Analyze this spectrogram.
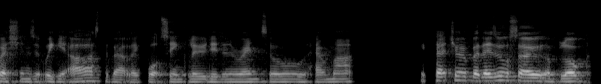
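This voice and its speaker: A man with a British accent speaks at a medium pitch and moderate pace, his tone dark and mellow. His intonation stays fairly even, and the sound is dry and close with no echo. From UK. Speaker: bike rental business owner. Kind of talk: interview.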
